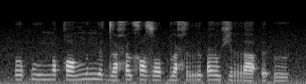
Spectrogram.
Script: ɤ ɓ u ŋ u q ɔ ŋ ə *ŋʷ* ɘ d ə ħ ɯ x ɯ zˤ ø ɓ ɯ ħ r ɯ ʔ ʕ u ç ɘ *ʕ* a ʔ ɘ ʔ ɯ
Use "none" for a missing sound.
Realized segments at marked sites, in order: ŋ, r

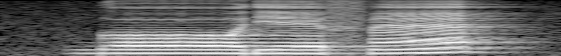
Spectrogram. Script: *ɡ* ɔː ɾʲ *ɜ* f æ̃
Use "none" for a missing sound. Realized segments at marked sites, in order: ɡ, ɛ

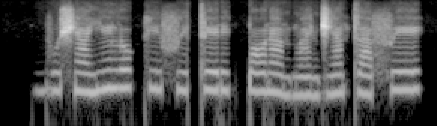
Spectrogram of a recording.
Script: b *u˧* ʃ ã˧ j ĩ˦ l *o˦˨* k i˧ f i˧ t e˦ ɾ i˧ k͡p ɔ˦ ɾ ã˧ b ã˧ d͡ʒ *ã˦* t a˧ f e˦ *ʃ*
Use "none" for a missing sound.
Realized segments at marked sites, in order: u˧, o˦, ã˦, none

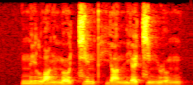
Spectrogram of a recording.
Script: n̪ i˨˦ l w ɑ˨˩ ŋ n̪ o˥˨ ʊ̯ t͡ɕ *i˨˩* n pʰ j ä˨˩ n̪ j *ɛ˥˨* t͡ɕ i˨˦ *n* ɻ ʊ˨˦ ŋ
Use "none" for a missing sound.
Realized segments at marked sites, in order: i˦, ɛ˥˨, ŋ

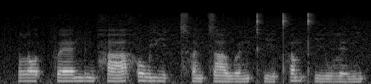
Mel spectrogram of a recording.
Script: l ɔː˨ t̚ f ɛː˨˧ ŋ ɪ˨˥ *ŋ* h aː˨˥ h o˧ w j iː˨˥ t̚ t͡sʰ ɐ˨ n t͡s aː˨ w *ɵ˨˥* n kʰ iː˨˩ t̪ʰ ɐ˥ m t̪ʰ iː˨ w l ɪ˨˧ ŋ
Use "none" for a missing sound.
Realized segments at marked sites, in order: ŋ, ɵ˨˥

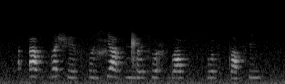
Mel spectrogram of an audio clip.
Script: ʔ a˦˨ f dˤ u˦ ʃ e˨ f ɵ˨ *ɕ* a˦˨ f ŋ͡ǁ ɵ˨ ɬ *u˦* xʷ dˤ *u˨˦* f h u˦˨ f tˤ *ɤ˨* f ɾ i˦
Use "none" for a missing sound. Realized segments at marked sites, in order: ɕ, u˨, u˨˦, ɵ˨

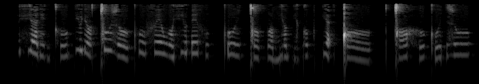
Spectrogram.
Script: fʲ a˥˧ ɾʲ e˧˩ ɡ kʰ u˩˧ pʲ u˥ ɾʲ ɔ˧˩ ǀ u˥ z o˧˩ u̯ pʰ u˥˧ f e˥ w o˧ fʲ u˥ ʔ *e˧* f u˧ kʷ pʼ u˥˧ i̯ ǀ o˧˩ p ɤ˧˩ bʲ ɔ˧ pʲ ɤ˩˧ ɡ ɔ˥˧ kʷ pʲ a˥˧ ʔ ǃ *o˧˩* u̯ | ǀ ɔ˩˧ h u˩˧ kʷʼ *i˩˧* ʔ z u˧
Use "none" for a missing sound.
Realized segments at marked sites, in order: e˥, o˧˩, i˩˧

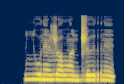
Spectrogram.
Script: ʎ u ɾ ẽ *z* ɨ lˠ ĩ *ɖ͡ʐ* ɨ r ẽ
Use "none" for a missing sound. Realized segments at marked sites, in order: ʐ, ɖ͡ʐ

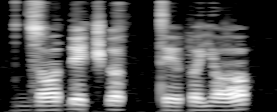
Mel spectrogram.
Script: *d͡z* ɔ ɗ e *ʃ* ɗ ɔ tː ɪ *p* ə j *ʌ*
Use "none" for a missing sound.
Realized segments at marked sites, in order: d͡z, t͡ʃ, p, ɔ

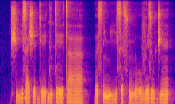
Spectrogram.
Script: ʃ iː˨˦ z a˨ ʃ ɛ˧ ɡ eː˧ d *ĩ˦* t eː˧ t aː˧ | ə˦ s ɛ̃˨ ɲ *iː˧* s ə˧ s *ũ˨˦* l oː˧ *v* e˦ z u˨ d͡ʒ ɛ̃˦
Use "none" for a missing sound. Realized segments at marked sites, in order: ĩ˦, iː˧, ũ˨, v

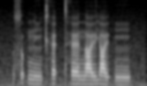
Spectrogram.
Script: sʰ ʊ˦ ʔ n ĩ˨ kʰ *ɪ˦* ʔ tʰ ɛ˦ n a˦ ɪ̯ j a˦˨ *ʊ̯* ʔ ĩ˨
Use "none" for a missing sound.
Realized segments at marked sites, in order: ɛ˦, ɪ̯

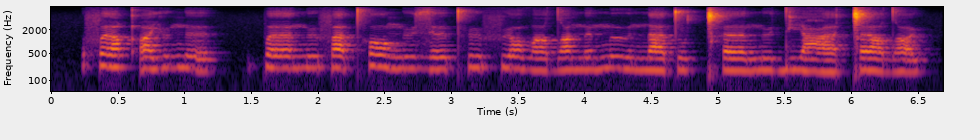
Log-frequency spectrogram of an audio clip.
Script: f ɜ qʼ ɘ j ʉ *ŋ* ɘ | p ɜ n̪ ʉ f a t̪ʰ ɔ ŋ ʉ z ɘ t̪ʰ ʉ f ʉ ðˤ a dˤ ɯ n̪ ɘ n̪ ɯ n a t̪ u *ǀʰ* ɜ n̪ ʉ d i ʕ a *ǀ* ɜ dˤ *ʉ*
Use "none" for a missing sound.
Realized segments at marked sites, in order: ŋ, ǀʰ, ǀ, ʉ

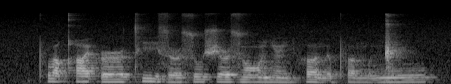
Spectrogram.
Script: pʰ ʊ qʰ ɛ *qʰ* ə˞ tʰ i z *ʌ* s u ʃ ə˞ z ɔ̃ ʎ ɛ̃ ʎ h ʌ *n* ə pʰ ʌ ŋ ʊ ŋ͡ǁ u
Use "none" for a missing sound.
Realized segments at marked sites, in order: ʔ, ə˞, n

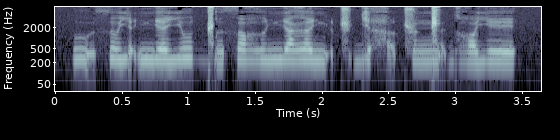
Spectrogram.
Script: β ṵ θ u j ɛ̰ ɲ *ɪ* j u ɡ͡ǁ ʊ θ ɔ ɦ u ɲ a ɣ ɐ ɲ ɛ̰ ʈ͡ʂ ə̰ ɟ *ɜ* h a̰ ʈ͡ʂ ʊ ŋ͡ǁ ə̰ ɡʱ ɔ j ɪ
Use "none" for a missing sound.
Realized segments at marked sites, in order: ɛ, ɜ

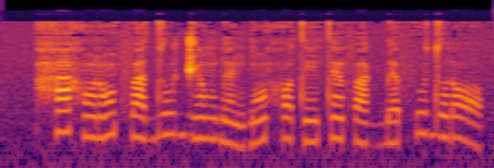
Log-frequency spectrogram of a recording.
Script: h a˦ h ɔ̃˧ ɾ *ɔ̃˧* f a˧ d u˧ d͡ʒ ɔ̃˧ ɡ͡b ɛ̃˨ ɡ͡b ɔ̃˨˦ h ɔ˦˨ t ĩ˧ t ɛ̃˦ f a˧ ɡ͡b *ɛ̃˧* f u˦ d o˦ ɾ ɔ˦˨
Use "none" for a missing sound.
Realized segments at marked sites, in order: ɔ̃˦, ɛ˧

